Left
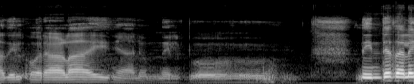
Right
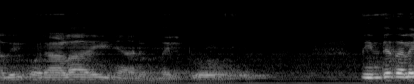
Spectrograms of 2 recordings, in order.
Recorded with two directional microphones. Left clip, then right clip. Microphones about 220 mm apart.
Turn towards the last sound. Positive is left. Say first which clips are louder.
# left 13 dB
turn(degrees=45)  # may be behind; listen again after turning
